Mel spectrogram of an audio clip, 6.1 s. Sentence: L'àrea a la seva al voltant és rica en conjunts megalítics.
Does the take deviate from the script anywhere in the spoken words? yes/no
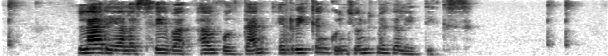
no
